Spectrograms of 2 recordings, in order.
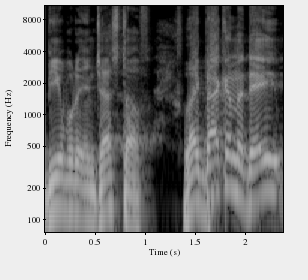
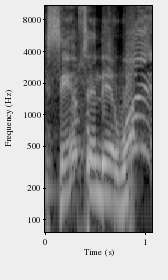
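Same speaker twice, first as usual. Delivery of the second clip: put-on, pitched-up, juicy, gossipy tone; 5 semitones higher than usual. Pretending to read a bible story aloud like someone dropping tea: put-on gossipy tea-spilling tone. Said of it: "I would probably be reading it the same type of way".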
